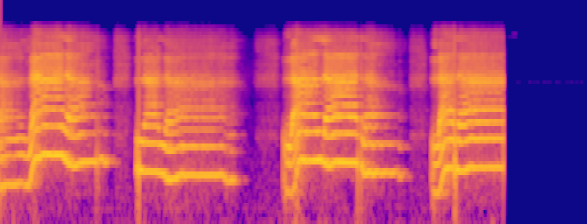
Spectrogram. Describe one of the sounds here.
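A young woman's voice sings a short, cheerful tune close to the microphone.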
